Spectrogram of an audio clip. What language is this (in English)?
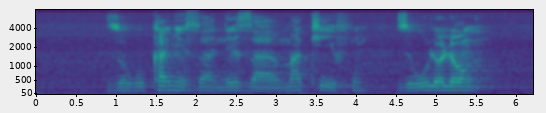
Zulu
